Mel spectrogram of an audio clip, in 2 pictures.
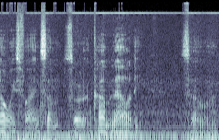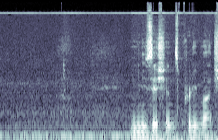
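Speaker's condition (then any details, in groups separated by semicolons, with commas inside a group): No condition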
